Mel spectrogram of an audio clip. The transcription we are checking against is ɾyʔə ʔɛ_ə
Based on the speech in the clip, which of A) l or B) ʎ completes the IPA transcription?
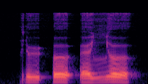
B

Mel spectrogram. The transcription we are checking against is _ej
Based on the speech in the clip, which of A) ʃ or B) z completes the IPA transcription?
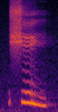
A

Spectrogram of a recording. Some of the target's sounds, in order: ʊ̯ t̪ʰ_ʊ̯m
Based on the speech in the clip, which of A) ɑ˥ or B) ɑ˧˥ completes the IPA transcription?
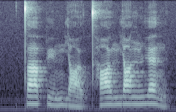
A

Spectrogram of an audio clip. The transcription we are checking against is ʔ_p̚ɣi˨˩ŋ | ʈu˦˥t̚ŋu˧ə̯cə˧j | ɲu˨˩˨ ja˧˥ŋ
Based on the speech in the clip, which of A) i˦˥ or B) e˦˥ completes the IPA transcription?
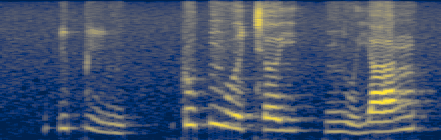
A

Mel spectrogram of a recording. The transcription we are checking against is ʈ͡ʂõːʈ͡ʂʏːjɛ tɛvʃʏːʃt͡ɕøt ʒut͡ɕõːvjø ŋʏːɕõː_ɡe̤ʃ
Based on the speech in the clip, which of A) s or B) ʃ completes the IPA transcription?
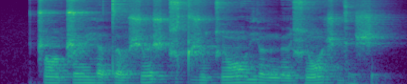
B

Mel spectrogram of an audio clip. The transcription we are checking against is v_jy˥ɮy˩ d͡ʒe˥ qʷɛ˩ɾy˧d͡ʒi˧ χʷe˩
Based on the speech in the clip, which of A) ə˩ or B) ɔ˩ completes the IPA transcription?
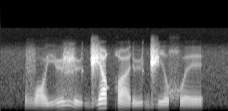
B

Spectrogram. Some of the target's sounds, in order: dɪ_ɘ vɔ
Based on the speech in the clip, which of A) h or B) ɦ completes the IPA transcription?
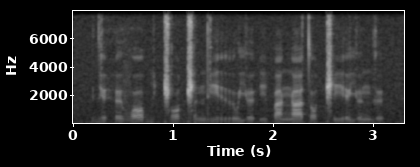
A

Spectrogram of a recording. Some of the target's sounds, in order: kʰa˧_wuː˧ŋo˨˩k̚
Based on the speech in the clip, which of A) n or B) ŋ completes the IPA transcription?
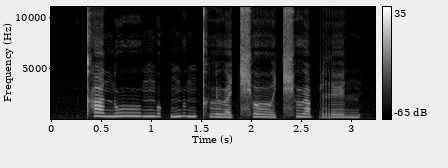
A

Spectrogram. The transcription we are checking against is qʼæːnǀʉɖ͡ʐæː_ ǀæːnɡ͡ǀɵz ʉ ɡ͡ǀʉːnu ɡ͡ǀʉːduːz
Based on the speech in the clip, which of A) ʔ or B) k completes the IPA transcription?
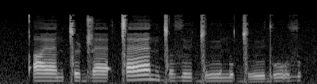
A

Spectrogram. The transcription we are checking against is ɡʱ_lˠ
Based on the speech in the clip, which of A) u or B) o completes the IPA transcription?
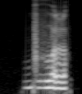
A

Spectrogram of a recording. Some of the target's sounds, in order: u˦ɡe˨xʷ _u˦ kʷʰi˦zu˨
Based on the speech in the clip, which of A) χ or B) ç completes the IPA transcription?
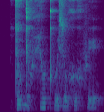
B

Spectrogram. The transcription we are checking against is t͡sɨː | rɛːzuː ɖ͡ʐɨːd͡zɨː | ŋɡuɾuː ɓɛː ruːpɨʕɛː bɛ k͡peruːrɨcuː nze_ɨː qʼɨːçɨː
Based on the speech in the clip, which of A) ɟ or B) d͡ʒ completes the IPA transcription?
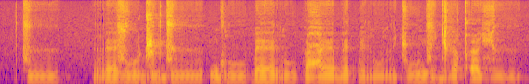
A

